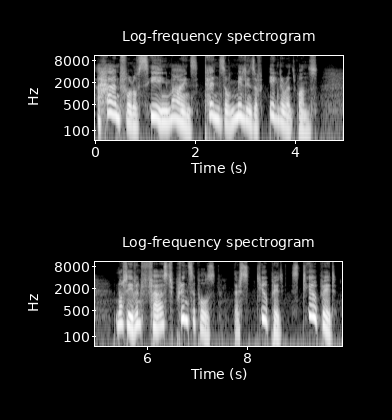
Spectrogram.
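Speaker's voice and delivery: high, loud, anguished female voice; despairing. A narrator's reading. She despairs over the ignorant Earth beings, anguished. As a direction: cry it out high, rising in despair. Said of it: "said Laloi despairingly".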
